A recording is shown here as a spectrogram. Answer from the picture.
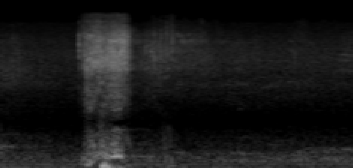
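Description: A brief breathy vocal sound, a short laugh or puff, into a handheld microphone, about half a second in, with a low microphone pop.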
